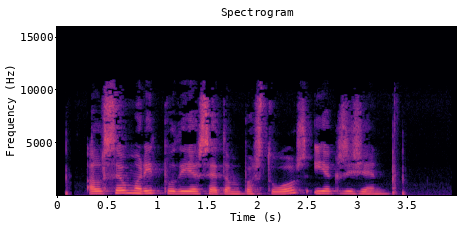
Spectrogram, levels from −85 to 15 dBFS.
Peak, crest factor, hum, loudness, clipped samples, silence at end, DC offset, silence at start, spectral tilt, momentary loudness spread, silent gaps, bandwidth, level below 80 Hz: -8 dBFS; 18 dB; none; -23 LUFS; under 0.1%; 0.5 s; under 0.1%; 0.1 s; -3.5 dB/octave; 10 LU; none; 11.5 kHz; -64 dBFS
